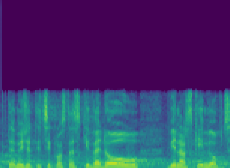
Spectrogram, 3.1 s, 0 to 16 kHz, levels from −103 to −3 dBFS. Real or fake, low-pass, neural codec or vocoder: real; 7.2 kHz; none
